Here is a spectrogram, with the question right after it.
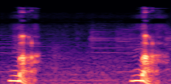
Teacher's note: the fourth one starts high and goes low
